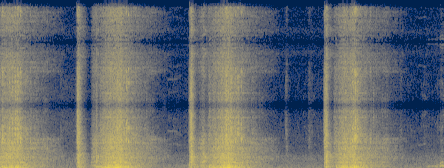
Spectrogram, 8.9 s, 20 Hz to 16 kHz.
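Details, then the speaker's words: Restored T160 on a start attempt after 37 years: three separate brief cranking bursts with no firing at all; no-start caused by the kill switch left off. "I know what the problem is how about this it's the [ __ ] kill switch"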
